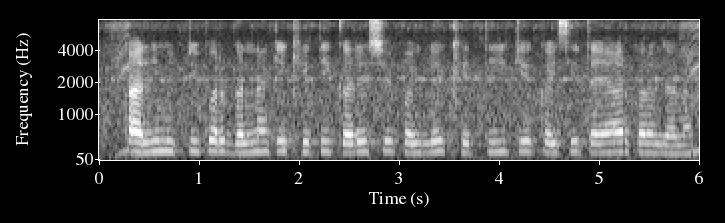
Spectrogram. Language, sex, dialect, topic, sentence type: Bhojpuri, female, Southern / Standard, agriculture, question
